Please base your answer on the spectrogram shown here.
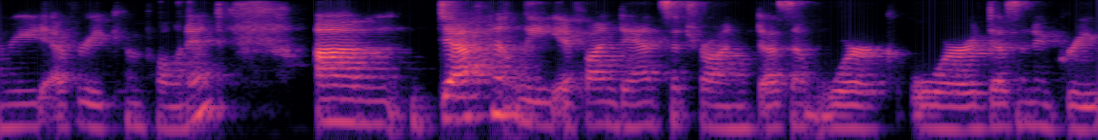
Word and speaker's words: Ondansetron: I'm not sure how to pronounce it, sorry. Ondansetron.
